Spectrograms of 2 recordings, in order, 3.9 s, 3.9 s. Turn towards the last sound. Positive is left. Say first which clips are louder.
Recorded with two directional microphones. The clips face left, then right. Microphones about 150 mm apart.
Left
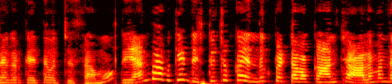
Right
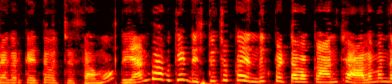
# right 2 dB
turn(degrees=-25)  # may be behind; listen again after turning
